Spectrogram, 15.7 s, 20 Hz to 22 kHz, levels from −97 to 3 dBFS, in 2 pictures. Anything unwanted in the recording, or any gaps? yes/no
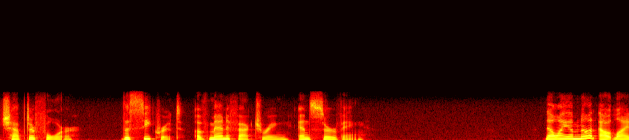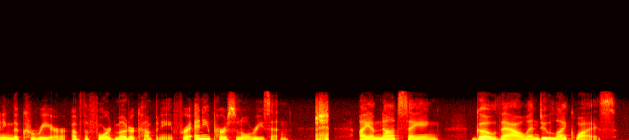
yes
